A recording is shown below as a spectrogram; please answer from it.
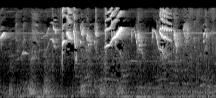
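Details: Oriental magpie-robin in morning song, played to stimulate a bird to sing: a rich jumble of high sliding whistles and chattering notes, loudest in the middle, with varied mimic-like phrases.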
